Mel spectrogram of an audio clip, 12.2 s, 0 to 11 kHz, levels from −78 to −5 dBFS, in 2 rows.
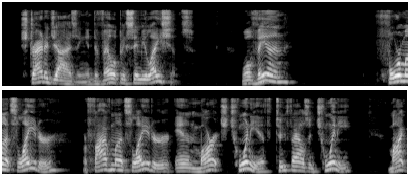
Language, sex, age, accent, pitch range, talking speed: English, male, 30-49, American, 130-175 Hz, 90 wpm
